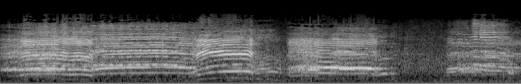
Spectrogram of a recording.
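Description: Sheep bleat loudly, several long wavering calls following one another with brief pauses between them, and no other sounds around them.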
